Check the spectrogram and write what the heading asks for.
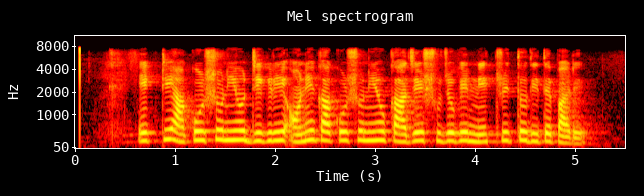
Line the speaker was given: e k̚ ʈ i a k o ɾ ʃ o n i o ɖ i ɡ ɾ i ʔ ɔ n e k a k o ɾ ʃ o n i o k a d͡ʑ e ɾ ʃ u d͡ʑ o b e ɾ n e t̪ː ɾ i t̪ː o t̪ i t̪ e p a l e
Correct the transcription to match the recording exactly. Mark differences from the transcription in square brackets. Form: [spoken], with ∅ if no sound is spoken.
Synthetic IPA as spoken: e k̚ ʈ i a k o ɾ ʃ o n i o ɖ i ɡ ɾ i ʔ ɔ n e k a k o ɾ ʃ o n i o k a d͡ʑ e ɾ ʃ u d͡ʑ o [ɡ] e ɾ n e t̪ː ɾ i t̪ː o [d̪] i t̪ e p a [ɾ] e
